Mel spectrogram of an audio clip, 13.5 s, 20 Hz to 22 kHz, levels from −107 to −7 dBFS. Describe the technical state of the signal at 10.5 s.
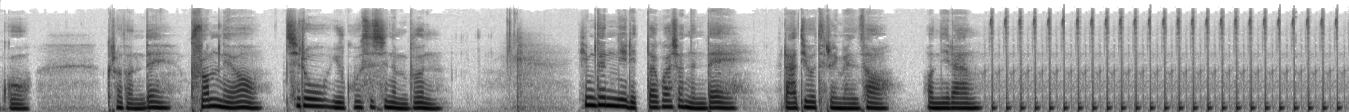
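The playback or stream has likely stalled, resending the last fragment it held: a broken-record loop running from 9.92 s to the end. At 10.5 s, a 144 ms slice of speech repeats exactly, back to back, about 25 times, replacing whatever should have followed.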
